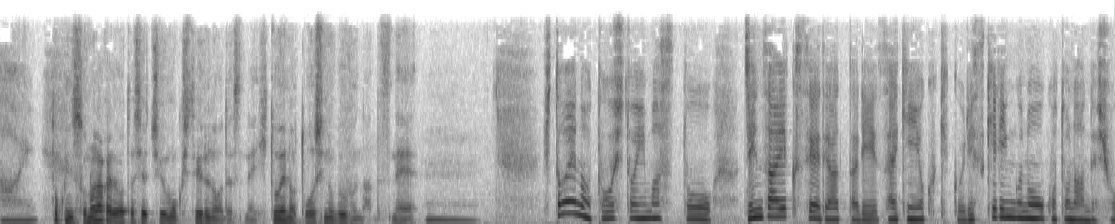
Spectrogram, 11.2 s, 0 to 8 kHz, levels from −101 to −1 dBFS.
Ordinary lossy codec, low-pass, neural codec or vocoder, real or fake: none; 7.2 kHz; none; real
